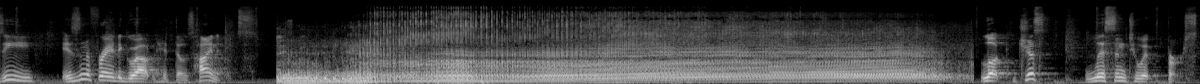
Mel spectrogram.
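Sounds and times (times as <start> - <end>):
car engine accelerating hard: 2.8 - 9.8.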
